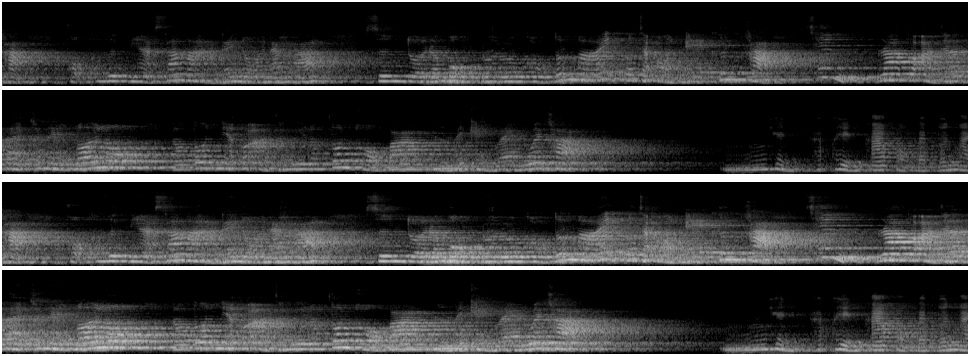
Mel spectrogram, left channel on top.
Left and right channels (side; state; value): left; quieter; 8.3 dB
